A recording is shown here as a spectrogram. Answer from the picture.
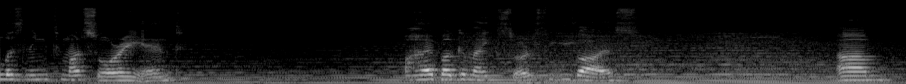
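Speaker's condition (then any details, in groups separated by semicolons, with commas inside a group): Cerebral palsy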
